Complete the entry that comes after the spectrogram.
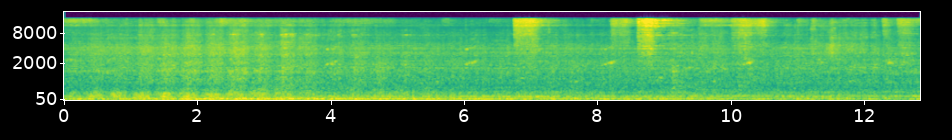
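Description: Covered hopper cars of a freight train rolling past: a steady low rumble of steel wheels on the rails, with a couple of brief high-pitched streaks of sound near the middle.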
